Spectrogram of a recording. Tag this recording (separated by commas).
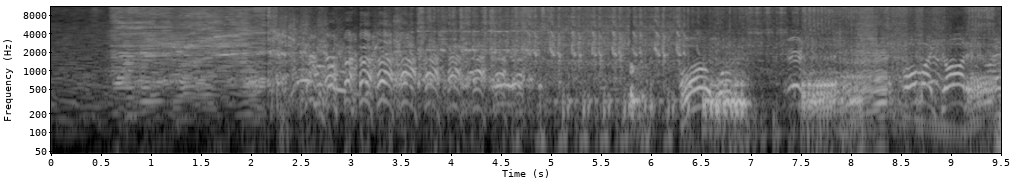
outside, rural or natural, Car, Vehicle, Speech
